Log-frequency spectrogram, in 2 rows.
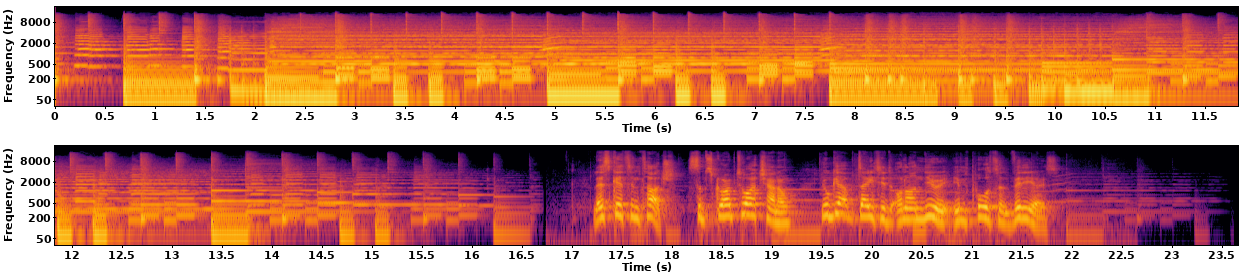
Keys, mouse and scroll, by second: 2.7 click, 3.9 click, 6.0 F5.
